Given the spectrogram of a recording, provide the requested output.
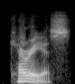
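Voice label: "carious", American English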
